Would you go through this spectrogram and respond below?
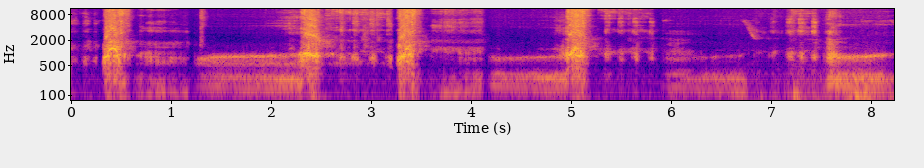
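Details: Kombai dog, described as somewhat dangerous, in a dog challenge, giving loud sharp barks every one to two seconds, five in all, with low rumbling growls between them.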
